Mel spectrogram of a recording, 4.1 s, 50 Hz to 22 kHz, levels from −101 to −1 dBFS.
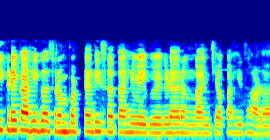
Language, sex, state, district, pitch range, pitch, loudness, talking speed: Marathi, female, Maharashtra, Mumbai Suburban, 200-230 Hz, 215 Hz, -20 LUFS, 150 wpm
